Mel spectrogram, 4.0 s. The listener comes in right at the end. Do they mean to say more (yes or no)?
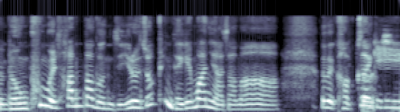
no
